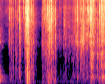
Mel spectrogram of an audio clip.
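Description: Plastic foil wrapper of a hockey card pack crinkling and tearing as it is opened, with a couple of sharp clicks in the first second.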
